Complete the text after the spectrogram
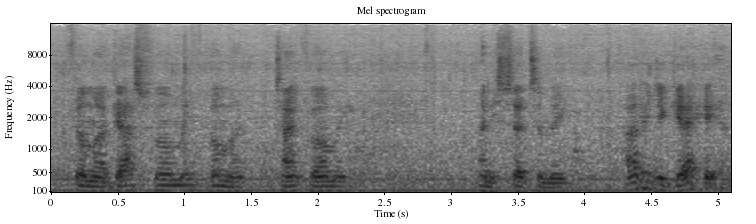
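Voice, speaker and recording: A man with a Liverpool accent, fairly low in pitch and fairly quick in pace, over noticeable background noise. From England, Liverpool. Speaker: person living with Alzheimer's. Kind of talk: testimony. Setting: staff training session. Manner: halting.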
